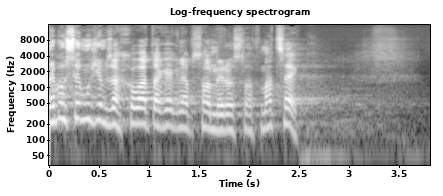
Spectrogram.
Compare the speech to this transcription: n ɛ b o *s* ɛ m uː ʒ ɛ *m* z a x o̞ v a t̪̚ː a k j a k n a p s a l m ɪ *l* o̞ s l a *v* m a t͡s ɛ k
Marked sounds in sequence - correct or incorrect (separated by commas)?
correct, correct, incorrect, incorrect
